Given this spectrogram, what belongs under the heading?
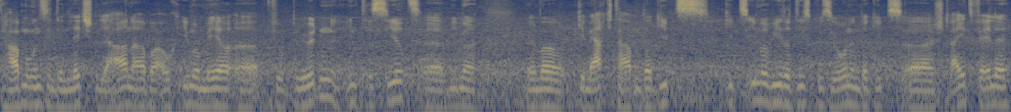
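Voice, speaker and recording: Monotone Austrian man over loud noise. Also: mid-range voice, creaky. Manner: halting, suppressing his dialect. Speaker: surveying technician presenting. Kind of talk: informal technical presentation. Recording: loud background noise, live talk.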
